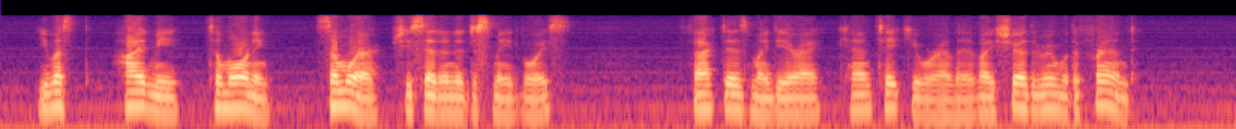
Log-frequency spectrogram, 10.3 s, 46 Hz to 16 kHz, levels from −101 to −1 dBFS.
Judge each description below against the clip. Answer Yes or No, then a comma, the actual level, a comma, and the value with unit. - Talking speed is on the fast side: No, average, 185 wpm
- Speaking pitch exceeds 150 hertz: No, low, 105 Hz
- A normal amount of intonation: Yes, average, 3.6 semitones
